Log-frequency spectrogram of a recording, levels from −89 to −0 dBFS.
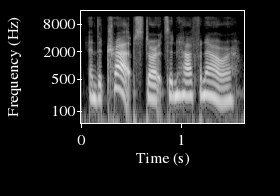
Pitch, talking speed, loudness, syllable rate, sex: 210 Hz, 295 wpm, -18 LUFS, 5.4 syllables/s, female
